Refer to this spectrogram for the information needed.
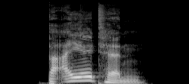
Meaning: inflection of beeilen: 1. first/third-person plural preterite 2. first/third-person plural subjunctive II
- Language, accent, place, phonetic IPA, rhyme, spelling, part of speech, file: German, Germany, Berlin, [bəˈʔaɪ̯ltn̩], -aɪ̯ltn̩, beeilten, verb, De-beeilten.ogg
